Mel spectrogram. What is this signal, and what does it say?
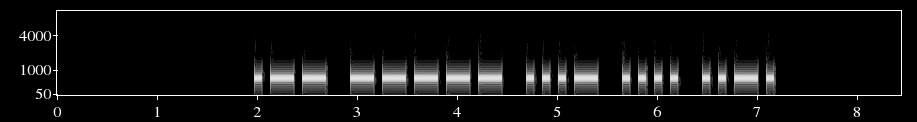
Morse code, heard as a keyed tone, about 15 wpm, 700 Hz. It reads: W0VHF
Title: USA Call Signs - 5 Characters - Repeated 3x - 15wpm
